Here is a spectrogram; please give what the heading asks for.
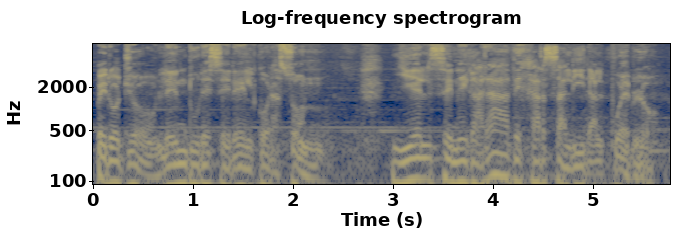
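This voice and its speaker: Deep, commanding voice of God. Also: male voice, lively intonation, normal speed, darkish tone, faint music behind. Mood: solemn, commanding. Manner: solemn, commanding declarations. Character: God, commanding, stern authoritative male deity. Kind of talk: dramatized Bible audio acting.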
